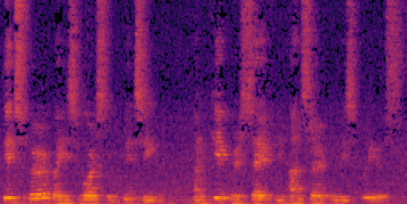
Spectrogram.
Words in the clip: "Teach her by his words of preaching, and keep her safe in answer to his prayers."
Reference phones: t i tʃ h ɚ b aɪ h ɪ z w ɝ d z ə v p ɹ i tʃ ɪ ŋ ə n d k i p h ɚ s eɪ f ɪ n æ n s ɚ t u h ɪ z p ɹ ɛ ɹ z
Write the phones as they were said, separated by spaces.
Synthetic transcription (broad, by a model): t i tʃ h ɚ b aɪ h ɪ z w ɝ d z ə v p i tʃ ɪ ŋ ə n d k i p h ɚ s eɪ f ɪ n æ n s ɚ t u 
